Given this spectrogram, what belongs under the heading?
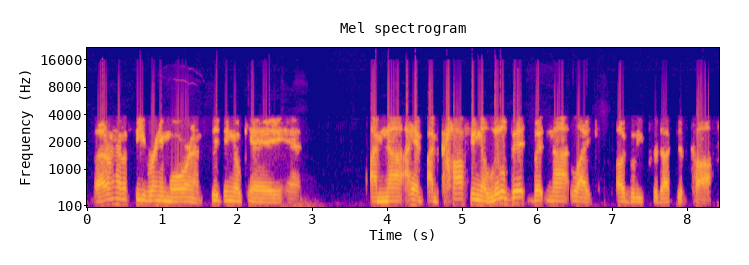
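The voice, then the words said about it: Unusually low, ill-sounding voice. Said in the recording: “my voice is still like an octave lower”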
